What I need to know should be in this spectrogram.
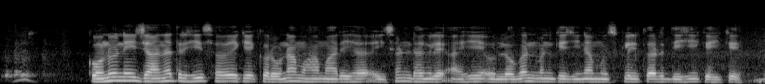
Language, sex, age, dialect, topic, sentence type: Chhattisgarhi, male, 18-24, Western/Budati/Khatahi, banking, statement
